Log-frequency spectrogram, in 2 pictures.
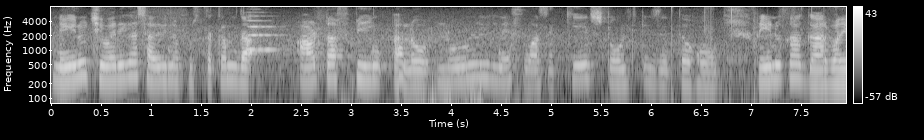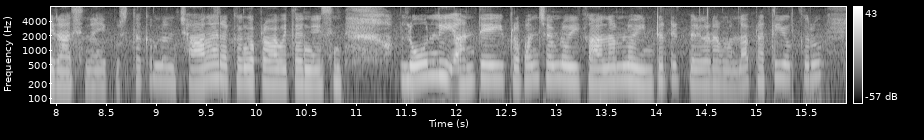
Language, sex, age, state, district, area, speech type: Telugu, female, 18-30, Telangana, Wanaparthy, urban, spontaneous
